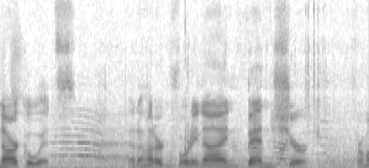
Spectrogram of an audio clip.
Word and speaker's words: Narkiewicz: versus just dark woods you better pronounce that one uncle wits that's looking the press guide there maybe they have pronunciation ARCA wits at 149 been shirt from Iowa narka wits from Penn State shot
